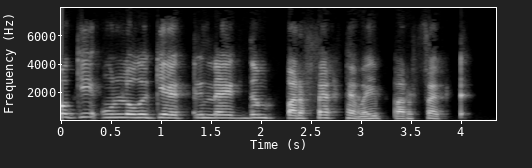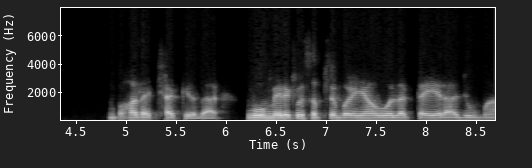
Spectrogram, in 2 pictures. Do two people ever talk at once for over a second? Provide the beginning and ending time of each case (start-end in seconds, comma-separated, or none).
none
